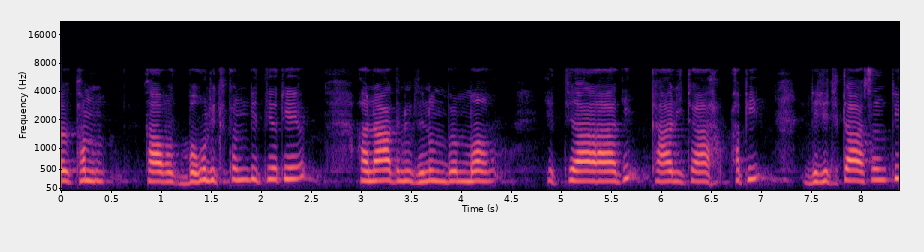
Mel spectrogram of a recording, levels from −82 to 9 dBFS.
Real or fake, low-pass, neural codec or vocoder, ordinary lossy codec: fake; 7.2 kHz; autoencoder, 22.05 kHz, a latent of 192 numbers a frame, VITS, trained on one speaker; none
